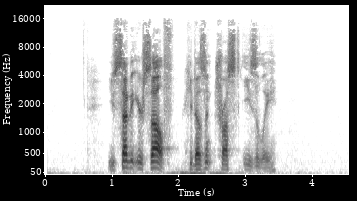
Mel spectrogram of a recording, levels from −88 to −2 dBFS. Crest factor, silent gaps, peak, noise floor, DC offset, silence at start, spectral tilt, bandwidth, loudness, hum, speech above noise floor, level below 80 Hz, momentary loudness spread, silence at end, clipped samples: 24 dB; none; -2 dBFS; -74 dBFS; under 0.1%; 0.95 s; -1.5 dB/octave; 16.5 kHz; -23 LUFS; none; 50 dB; -62 dBFS; 16 LU; 1.1 s; under 0.1%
